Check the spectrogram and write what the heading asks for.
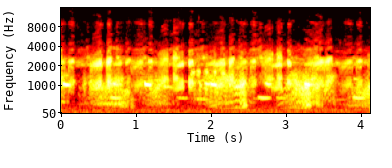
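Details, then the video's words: A short stretch of massed frog croaking: grating pulsed calls overlap densely, while short clear notes, some low and some higher, repeat every half second to second. "FROGS CROAKING"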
